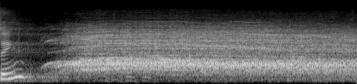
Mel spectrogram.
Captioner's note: cheering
